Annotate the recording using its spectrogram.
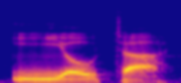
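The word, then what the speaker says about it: iota: moment Yoda Kappa lambda now yota if we were to pronounce it in slow motion would be yota yota and it makes an e sound because it starts on an e yota yota so that one is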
